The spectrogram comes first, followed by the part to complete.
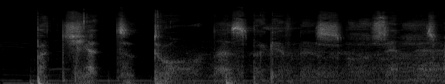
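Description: A whispered voice in short, breathy phrases, heard as a string of brief hissing bursts with gaps between them. A faint music bed lies underneath.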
